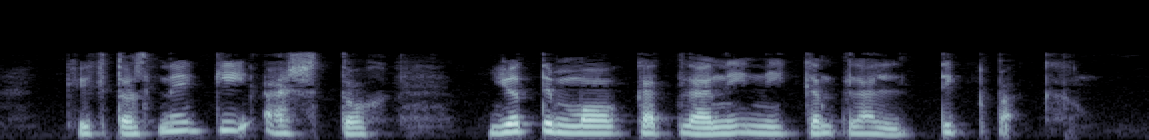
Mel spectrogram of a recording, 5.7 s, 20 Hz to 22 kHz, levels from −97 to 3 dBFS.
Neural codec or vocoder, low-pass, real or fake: none; 5.4 kHz; real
